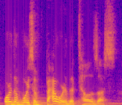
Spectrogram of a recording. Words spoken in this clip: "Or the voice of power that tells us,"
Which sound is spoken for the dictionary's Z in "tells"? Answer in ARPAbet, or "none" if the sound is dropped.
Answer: Z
